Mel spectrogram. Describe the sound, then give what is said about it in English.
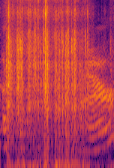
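A sheet of paper is rustled and crinkled, a quick burst of dry crackling for about a second before a voice begins to speak. “Here's a bit of paper.”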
